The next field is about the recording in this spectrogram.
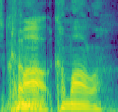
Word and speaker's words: Kamala: Pence crushed Carmella. Carmella, whatever, how you pronounce her name. I'm trying to be disrespectful, but isn't it Carmella? I think it's Kamala.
